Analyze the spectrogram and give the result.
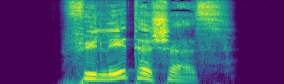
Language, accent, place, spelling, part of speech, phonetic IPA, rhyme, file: German, Germany, Berlin, phyletisches, adjective, [fyˈleːtɪʃəs], -eːtɪʃəs, De-phyletisches.ogg
- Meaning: strong/mixed nominative/accusative neuter singular of phyletisch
